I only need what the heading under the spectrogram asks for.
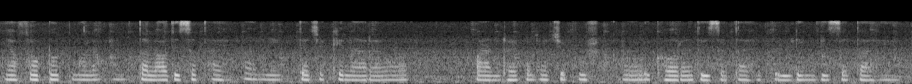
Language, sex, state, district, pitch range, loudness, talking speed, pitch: Marathi, female, Maharashtra, Dhule, 205-220 Hz, -17 LUFS, 125 wpm, 210 Hz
